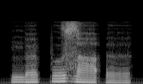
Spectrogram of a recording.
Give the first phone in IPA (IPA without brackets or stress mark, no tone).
n̪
